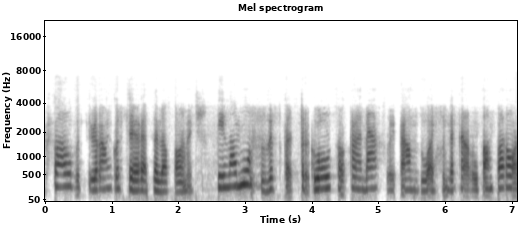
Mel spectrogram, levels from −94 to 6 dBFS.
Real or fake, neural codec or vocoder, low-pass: fake; codec, 16 kHz in and 24 kHz out, 0.6 kbps, FireRedTTS-2 codec; 7.2 kHz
